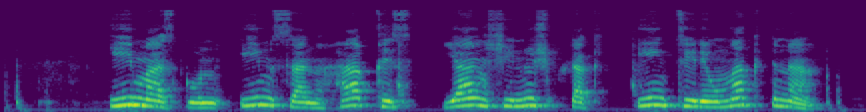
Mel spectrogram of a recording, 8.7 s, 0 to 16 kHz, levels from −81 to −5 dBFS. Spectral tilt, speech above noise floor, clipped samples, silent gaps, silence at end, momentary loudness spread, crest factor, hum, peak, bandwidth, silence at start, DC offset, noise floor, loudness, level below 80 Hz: -7 dB/octave; 42 dB; under 0.1%; none; 0.4 s; 9 LU; 16 dB; none; -8 dBFS; 11.5 kHz; 0.15 s; under 0.1%; -64 dBFS; -23 LUFS; -62 dBFS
